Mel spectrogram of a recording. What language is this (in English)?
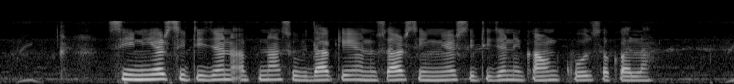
Bhojpuri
